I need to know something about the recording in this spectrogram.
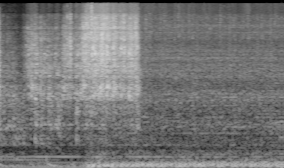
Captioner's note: vehicle starts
